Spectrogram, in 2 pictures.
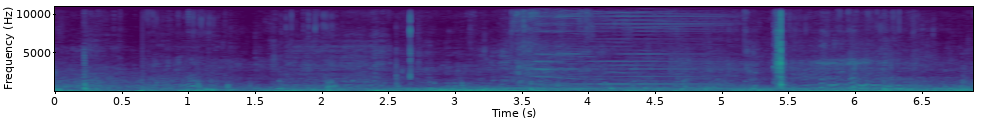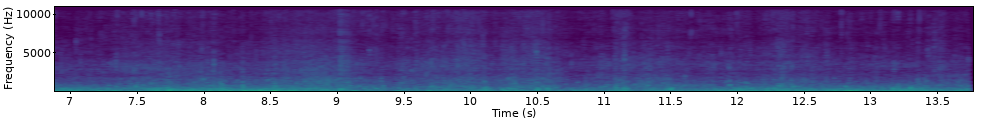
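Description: Wind on the microphone and water lapping around a bass boat. About four seconds in, a baitcasting reel's spool whirs briefly during a cast, and a sharp click follows a moment later.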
